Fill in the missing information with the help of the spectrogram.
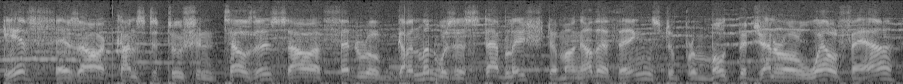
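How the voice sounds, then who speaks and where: An actor playing a stately, self-assured American president in an educational film, speaking in formal oratorical phrases. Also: male voice, medium pitch, expressive, a little slow, hardly any pauses, close to an everyday voice, low-quality recording. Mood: stately, earnest. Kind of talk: formal oratorical quote reading. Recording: old film soundtrack with loud music.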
